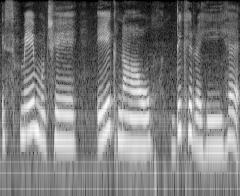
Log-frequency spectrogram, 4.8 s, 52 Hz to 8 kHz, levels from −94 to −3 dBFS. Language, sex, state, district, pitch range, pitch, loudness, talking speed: Hindi, female, Madhya Pradesh, Katni, 190-250 Hz, 210 Hz, -14 LUFS, 85 wpm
